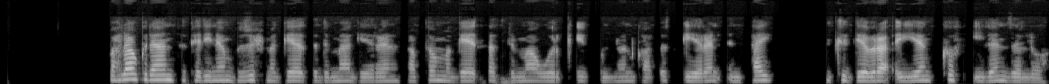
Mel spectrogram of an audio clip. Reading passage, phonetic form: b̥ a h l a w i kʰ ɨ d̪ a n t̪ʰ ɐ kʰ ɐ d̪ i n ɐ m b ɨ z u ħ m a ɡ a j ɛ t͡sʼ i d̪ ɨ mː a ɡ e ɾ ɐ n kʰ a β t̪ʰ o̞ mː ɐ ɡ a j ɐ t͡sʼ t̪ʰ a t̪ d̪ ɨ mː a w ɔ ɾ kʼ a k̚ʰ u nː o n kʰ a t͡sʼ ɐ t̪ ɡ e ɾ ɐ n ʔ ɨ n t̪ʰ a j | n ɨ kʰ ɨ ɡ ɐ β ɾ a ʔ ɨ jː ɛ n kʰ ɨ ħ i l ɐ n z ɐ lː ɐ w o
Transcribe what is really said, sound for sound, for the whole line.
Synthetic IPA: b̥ a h l a w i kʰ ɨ d̪ a n t̪ʰ ɐ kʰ ɐ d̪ i n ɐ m b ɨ z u ħ m ɐ ɡ a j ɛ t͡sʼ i d̪ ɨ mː a ɡ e ɾ ɐ n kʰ a β t̪ʰ o̞ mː ɐ ɡ a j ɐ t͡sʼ t̪ʰ a t̪ d̪ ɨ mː a w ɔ ɾ kʼ i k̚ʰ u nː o n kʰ a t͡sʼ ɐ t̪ ɡ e ɾ ɐ n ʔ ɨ n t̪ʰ a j | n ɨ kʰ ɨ ɡ ɐ β ɾ a ʔ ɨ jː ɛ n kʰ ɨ f i l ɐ n z ɐ lː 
